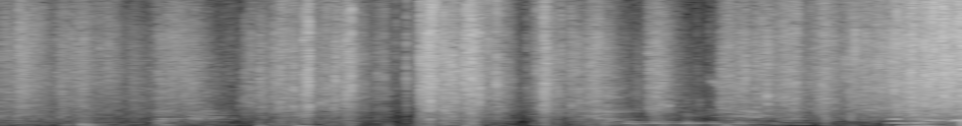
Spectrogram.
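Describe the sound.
Paper crinkling and rustling in repeated bursts as sheets are folded and creased for origami, with quiet voices murmuring in the background.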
